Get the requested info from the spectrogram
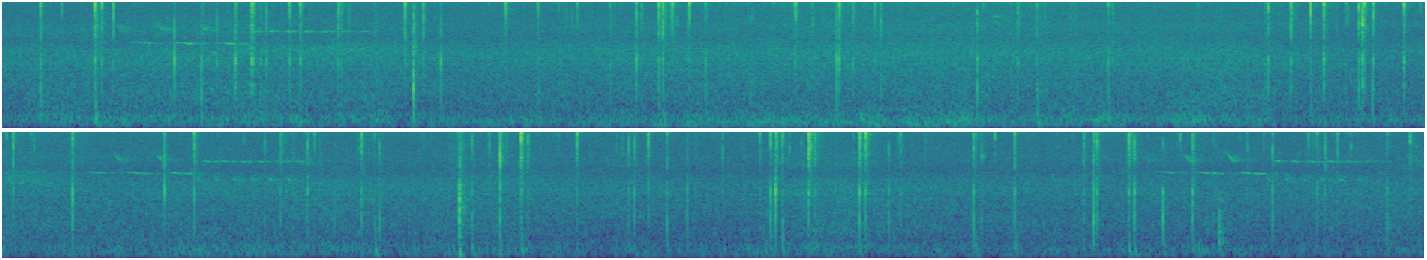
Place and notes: bonfire-sea-birds, White Sea, Russia - bonfire-sea-birds
bonfire-sea-birds.
Треск костра, шум морских волн, пение птиц в лесу.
